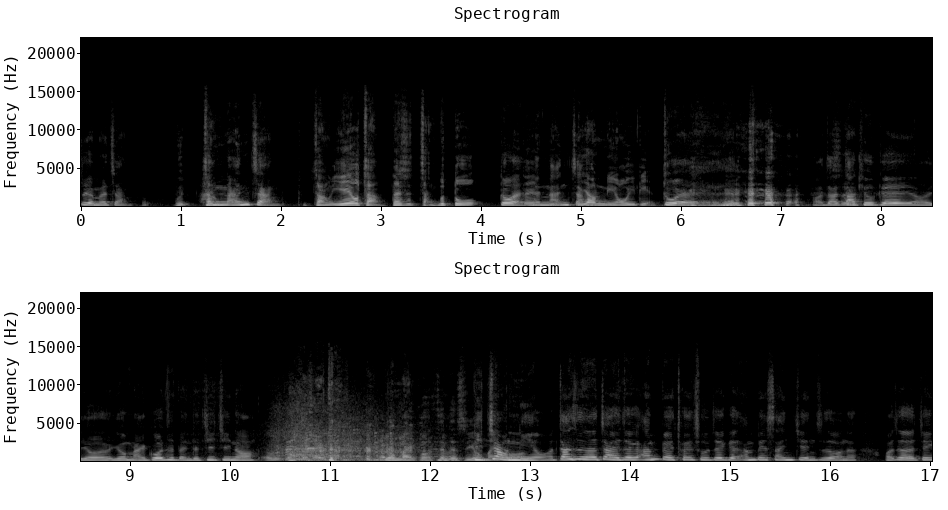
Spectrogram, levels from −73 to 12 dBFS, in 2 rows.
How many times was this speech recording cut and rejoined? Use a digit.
0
